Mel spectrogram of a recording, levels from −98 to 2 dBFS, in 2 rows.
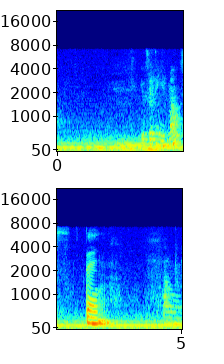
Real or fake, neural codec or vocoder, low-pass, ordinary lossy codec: real; none; 7.2 kHz; none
